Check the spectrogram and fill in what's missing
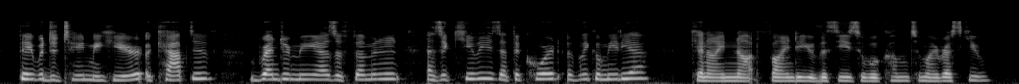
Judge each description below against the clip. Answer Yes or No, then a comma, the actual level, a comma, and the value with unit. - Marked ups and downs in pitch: Yes, wide, 5.9 semitones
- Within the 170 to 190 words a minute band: Yes, average, 175 wpm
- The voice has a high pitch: Yes, high, 215 Hz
